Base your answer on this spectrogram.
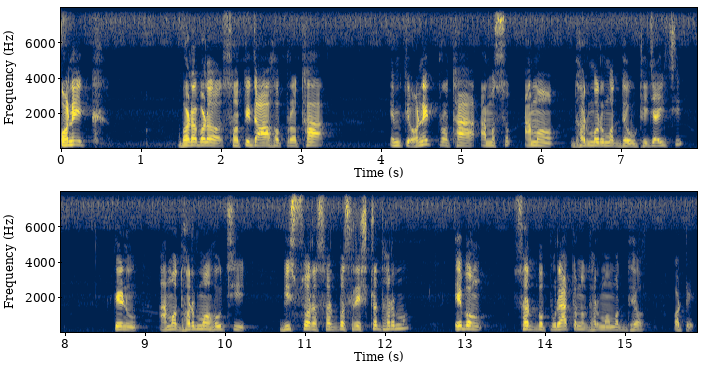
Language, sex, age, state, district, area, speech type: Odia, male, 45-60, Odisha, Nuapada, rural, spontaneous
